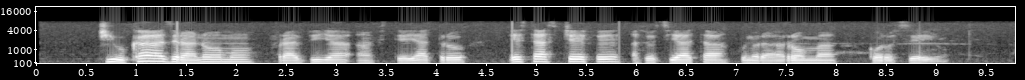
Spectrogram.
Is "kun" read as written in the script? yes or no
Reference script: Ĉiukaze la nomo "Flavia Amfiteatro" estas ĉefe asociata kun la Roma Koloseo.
yes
